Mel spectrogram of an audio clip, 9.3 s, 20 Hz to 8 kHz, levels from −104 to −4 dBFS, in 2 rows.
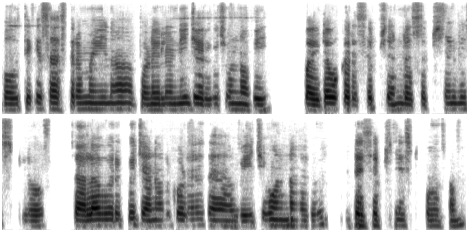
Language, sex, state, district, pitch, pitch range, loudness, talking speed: Telugu, male, Andhra Pradesh, Visakhapatnam, 155 Hz, 145-160 Hz, -17 LUFS, 110 wpm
